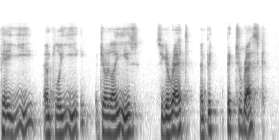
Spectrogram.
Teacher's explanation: the stress syllable is the one which is the suffix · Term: primary stress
